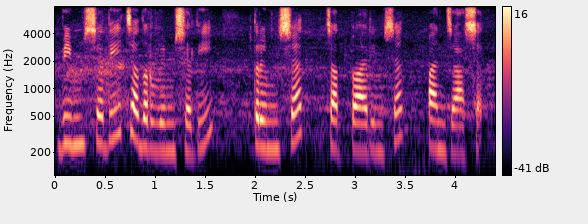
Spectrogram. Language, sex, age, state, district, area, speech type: Sanskrit, female, 18-30, Kerala, Thrissur, rural, spontaneous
